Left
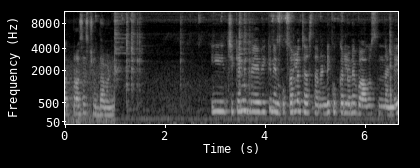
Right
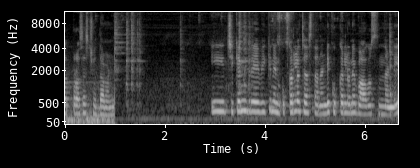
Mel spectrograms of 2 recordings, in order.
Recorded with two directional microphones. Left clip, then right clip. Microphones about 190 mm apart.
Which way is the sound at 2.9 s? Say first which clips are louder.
Right 5 dB; 35° right (ahead or behind).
